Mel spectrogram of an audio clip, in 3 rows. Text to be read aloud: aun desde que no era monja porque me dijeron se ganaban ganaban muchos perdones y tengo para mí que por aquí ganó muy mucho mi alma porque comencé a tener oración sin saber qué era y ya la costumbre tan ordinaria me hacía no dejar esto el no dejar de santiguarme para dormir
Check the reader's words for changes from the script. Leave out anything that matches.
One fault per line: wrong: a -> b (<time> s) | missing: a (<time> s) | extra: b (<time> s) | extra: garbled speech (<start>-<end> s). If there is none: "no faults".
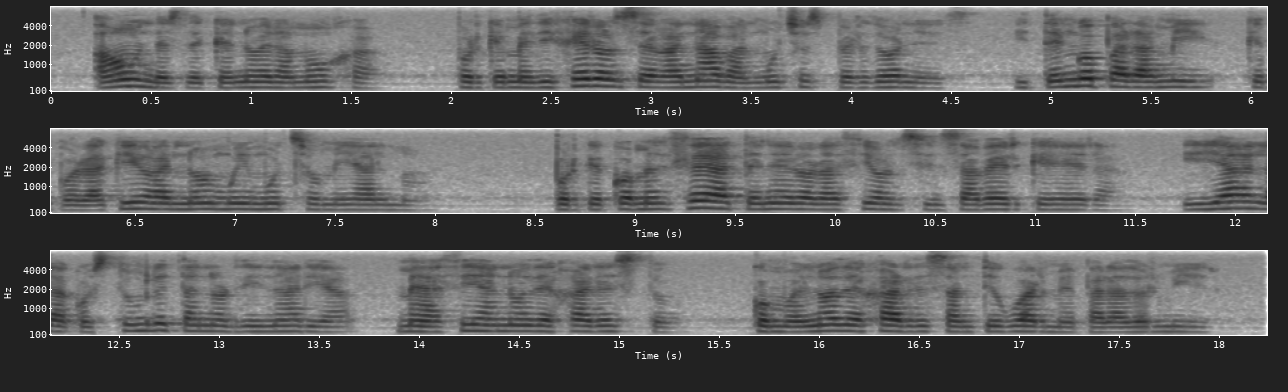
missing: ganaban (3.6 s)
extra: como (15.7 s)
